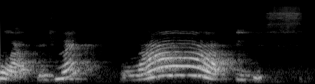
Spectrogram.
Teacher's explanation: A gente já percebe aí que a sílaba tônica é a sílaba lá. E aí, diante da localização da sílaba tônica, a gente também percebe que lápis é uma palavra paroxítona, porque a sílaba tônica está localizada aí na penúltima sílaba.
